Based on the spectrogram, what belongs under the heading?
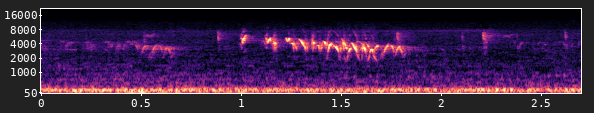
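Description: A yellow-bellied prinia gives a quick, high, slightly descending chirping phrase lasting under a second, over a steady low rumble of background noise.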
